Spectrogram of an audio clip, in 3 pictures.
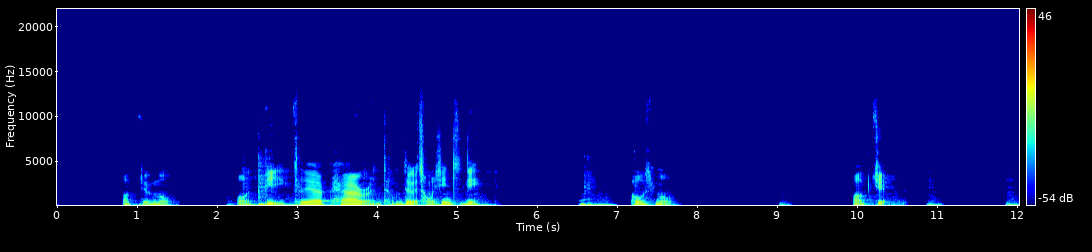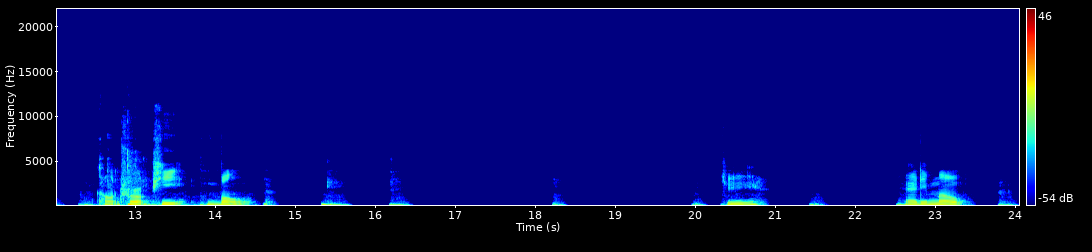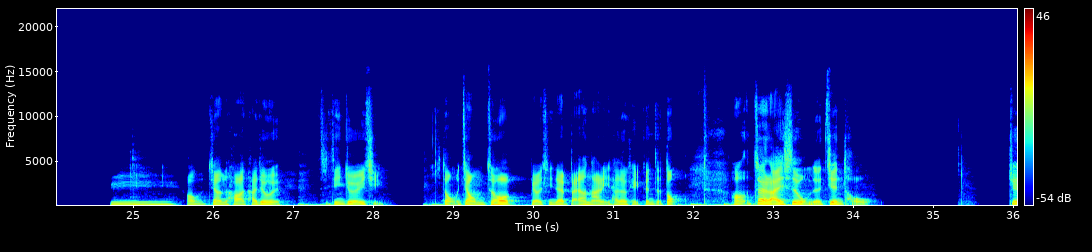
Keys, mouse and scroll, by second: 1.0 Tab, 1.5 click, 3.9 alt+p, 4.2 click, 7.3 Tab, 7.5-10.9 drag, 10.9 Tab, 11.1 click, 13.9 ctrl+p, 14.6 click, 16.2 Tab, 16.4-17.9 drag, 20.0 Tab, 20.3 click, 23.8 Tab, 24.3 click, 25.0 g, 26.6-27.2 scroll down 1, 27.2-28.7 shift+middle drag, 28.7 g, 32.0-32.5 scroll up 3, 32.5-32.9 shift+middle drag, 32.9-33.3 scroll up 1, 33.3 click, 35.9-36.0 drag.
